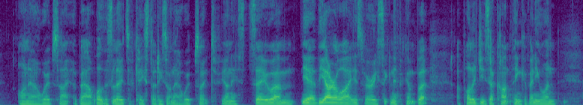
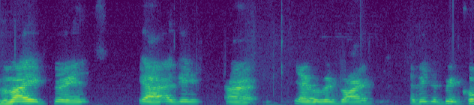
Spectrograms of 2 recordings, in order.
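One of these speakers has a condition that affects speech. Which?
The second: cerebral palsy; present from birth.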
